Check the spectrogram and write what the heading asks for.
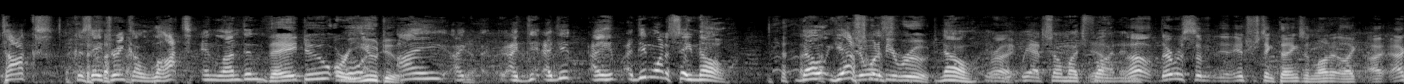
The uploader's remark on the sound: live at Pearl Bar and Dining in Bellevue's Lincoln Square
